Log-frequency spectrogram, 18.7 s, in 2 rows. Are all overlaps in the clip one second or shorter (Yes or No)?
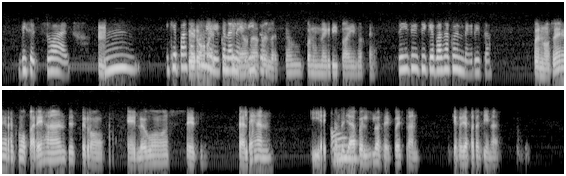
No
